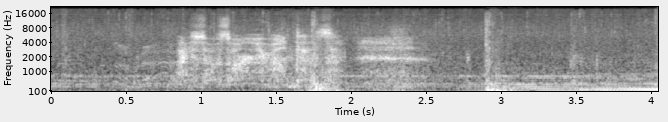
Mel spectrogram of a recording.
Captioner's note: car doors shutting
